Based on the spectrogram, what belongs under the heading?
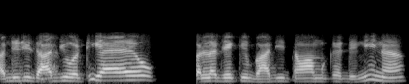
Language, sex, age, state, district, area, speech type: Sindhi, male, 45-60, Gujarat, Kutch, rural, conversation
